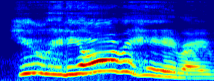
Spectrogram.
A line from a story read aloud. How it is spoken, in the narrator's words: Ruskin exclaimed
